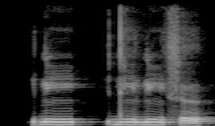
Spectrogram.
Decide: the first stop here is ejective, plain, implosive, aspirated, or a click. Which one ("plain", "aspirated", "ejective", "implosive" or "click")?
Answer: implosive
